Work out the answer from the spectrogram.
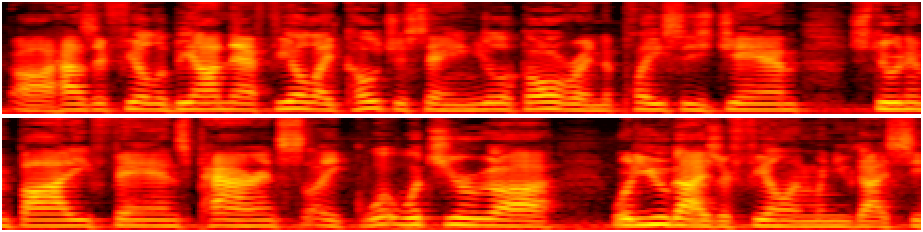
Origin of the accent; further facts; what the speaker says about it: Garfield, New Jersey, United States; I'm originally from Garfield.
